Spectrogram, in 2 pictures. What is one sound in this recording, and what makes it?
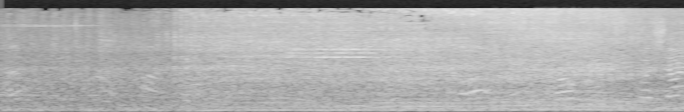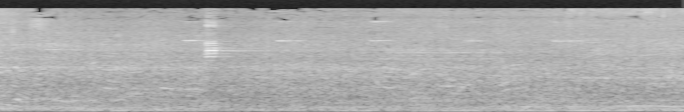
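Motor scooters hum past on a busy street.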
